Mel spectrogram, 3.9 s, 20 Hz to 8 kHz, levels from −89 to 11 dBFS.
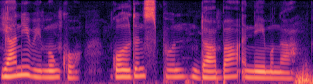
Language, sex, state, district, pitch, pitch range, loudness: Garo, female, Meghalaya, West Garo Hills, 195 Hz, 180-205 Hz, -16 LUFS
